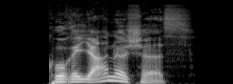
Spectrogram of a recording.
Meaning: strong/mixed nominative/accusative neuter singular of koreanisch
- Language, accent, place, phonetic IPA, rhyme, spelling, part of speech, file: German, Germany, Berlin, [koʁeˈaːnɪʃəs], -aːnɪʃəs, koreanisches, adjective, De-koreanisches.ogg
